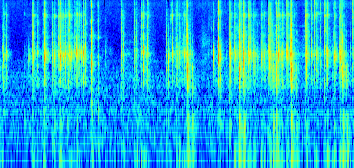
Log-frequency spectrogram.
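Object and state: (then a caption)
Aluminum mechanical keyboard with plastic keycaps. A grey aluminum FROG MINI mechanical keyboard with blue and purple plastic keycaps and no foam inside is typed on with fingertips in rapid taps. Bursts of short, bright, crisp clacks come in quick runs with brief pauses between them, each tap dying out almost instantly with little low end.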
